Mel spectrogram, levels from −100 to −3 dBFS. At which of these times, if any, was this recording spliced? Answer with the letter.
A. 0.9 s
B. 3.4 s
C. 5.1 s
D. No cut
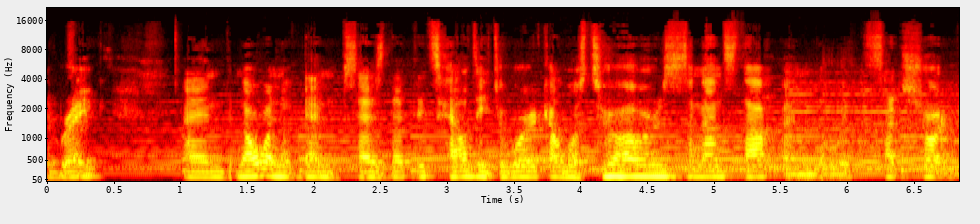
D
